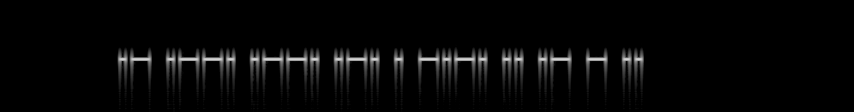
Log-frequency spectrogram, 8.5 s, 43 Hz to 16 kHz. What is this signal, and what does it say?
Morse code, heard as a keyed tone, about 20 wpm, 700 Hz. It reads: APPRECIATI
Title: Build A Word - 5 Letters At A Time - 12-Letter Words - 20wpm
